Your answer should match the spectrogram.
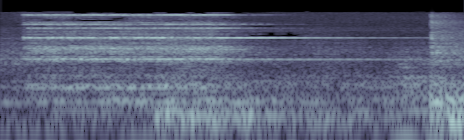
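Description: A high, steady ringing tone made of several pitches at once, starting right at the beginning and cutting off at the end, with a low rumble underneath from about a second in.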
